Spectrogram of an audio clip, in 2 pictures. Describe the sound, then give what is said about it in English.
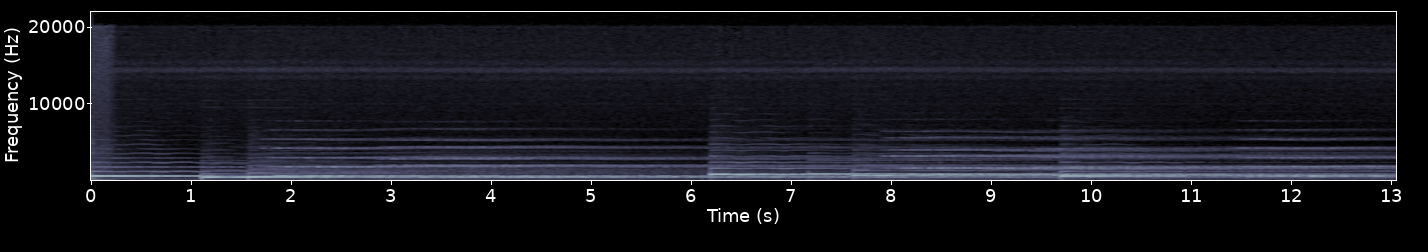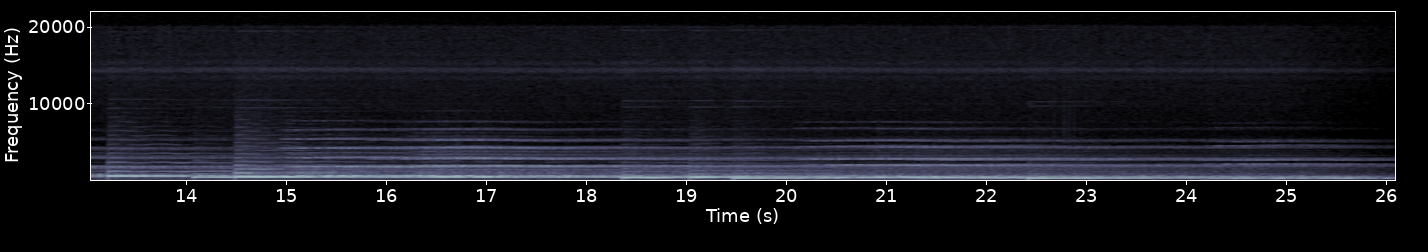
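Sustained electronic tones step between pitches, each smearing into a long, grainy, lo-fi reverb tail from a CXM 1978 reverb in lo-fi mode on the hall setting, with some diffusion and low modulation, overlapping the next note and forming a steady, washy drone with no voices. “It's like a delayed, low quality reverb of sound, and it's really neat.”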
